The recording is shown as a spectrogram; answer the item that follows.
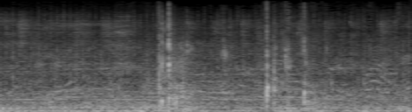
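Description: A ball struck with a racquet and slapping off the front wall during a serve and return: a sharp crack about two seconds in, then two more a little over a second later.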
